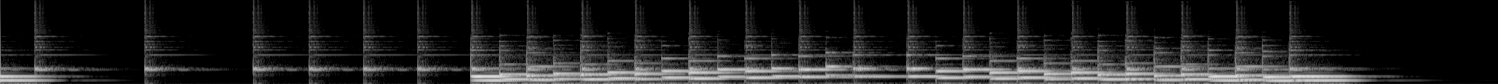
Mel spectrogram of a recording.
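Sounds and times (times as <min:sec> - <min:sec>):
musical thirds: 0:04.7 - 0:13.8.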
